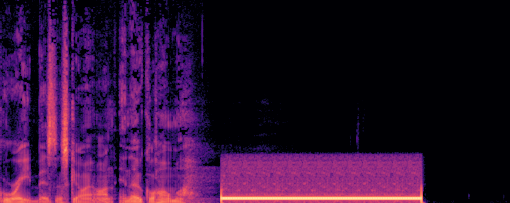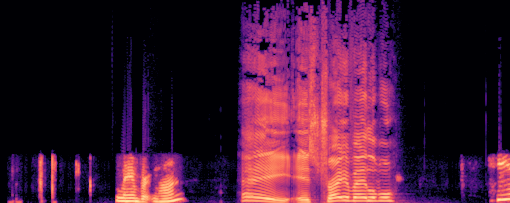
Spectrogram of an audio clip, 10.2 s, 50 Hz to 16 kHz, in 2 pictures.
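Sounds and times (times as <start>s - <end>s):
speech: 0.0s - 2.0s, 6.2s - 9.2s, 10.0s - 10.2s
telephone ringback tone on an outgoing call to a lawn care business: 2.2s - 4.3s.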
